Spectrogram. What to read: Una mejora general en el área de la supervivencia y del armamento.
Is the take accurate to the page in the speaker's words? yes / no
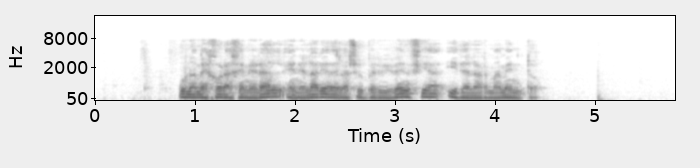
yes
